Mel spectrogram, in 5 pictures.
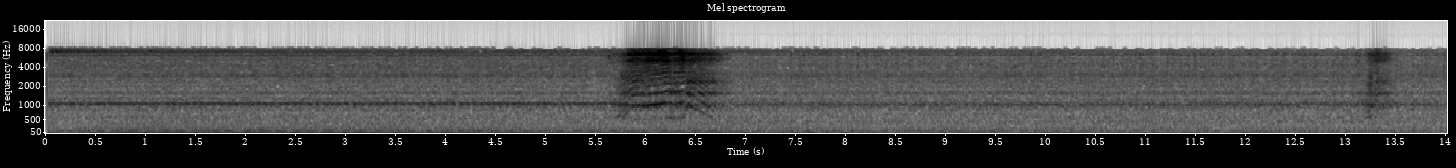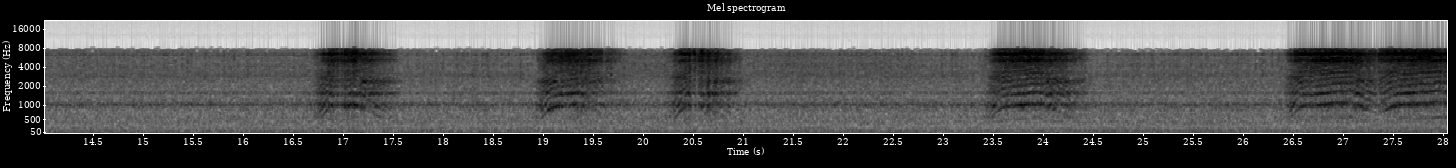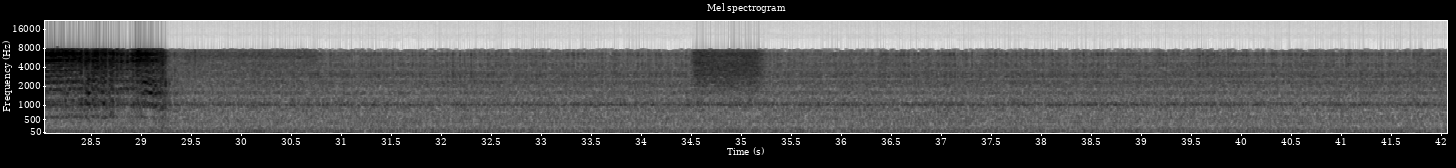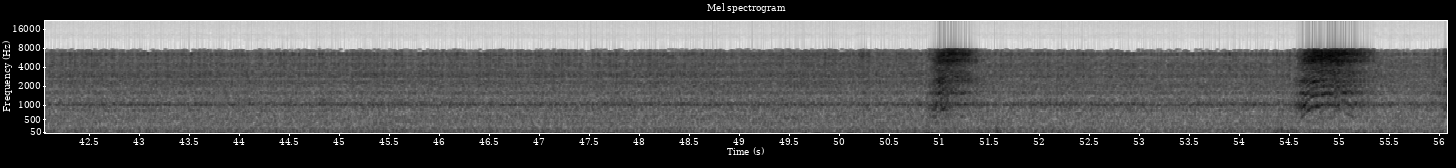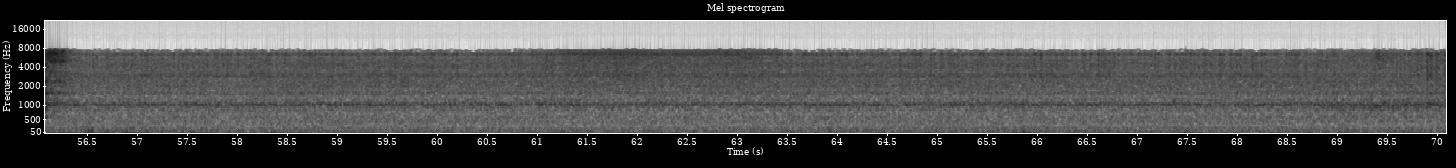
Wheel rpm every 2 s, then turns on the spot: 0, 0, 20, 20, 0, 0, 10, 0, 20, 20, 10, 30, 10, 90, 90, 0, 0, 0, 0, 0, 0, 0, 0, 0, 0, 0, 0, 20, 0, 0, 0, 0, 0, 0, 10.
68-70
